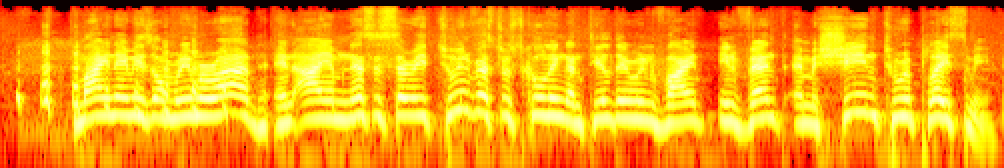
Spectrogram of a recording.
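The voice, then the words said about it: Immigrant's foreign accent. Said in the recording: “this accent is real ... presented by an immigrant”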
